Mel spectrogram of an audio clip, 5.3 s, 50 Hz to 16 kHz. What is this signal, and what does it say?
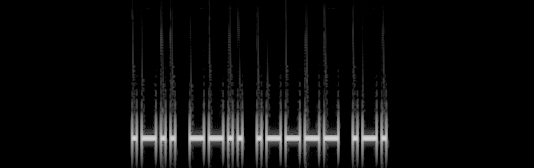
Morse code, heard as a keyed tone, about 25 wpm, 700 Hz. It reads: LZ1R
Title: DXCC-100 Call Signs - 4 Characters - Repeated 2x - 25wpm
